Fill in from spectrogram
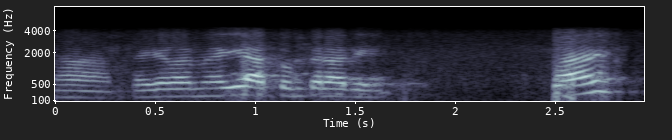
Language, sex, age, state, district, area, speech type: Hindi, male, 45-60, Uttar Pradesh, Ayodhya, rural, conversation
